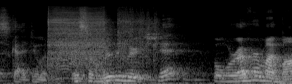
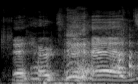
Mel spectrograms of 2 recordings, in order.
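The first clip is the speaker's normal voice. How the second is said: laughing; 6 semitones higher, 13 dB louder, slower than usual. Real, not acted. Laughing fit after fall.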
